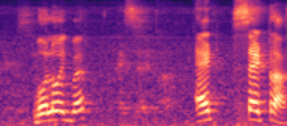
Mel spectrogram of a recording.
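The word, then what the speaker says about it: et cetera: they those the eight इसको क्या pronounce करते हैं प्लीज बताएंगे टीसी को एट सेक्ट्रा राइट आप क्या कर बोलिए इट्स नॉट एट सेक्ट्रा एट सेट्र स देयर इज अ स राइट एट सेट्र बोलो एक बार एट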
